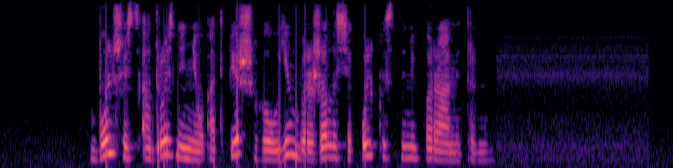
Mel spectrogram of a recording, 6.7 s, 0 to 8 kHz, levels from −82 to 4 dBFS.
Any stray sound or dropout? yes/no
no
